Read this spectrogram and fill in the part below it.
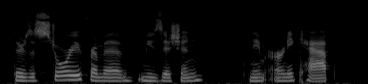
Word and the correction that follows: Knapp: Or sorry, why did I say Cap? That's dumb. Ernie Knapp, K-N-A-P-P. I do know that a K is silent. Thank you very much. And knife and other things are silent.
